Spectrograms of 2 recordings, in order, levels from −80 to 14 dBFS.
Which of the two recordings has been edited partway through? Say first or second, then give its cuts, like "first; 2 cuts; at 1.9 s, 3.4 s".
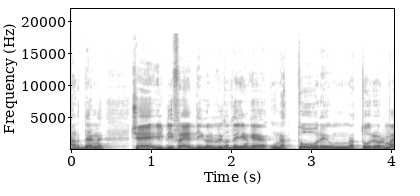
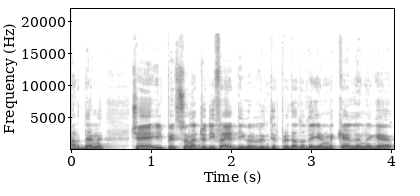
first; 3 cuts; at 1.2 s, 1.9 s, 2.2 s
